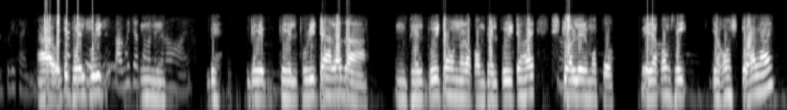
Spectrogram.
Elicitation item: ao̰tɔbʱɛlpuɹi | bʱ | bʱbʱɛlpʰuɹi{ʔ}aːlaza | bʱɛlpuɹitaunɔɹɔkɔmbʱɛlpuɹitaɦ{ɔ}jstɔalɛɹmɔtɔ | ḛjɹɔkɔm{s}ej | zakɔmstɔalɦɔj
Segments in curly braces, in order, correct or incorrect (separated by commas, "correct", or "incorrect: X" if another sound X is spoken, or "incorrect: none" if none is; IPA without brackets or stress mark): incorrect: t, correct, correct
